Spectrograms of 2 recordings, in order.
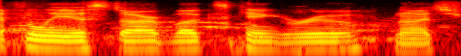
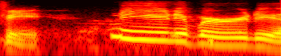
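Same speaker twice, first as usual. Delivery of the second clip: mock Swedish accent, much higher pitch; 8 semitones higher, 3 dB louder than usual. Friends joking about drinking coffee, saying the word in a Swedish Chef voice. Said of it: "I've turned into the Swedish chef".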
